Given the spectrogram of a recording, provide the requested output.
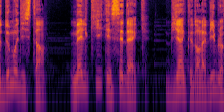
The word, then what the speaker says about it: Sédek: Le mot Sédek vient de l'hébreu Sédek, qui se prononce T, S, E, D, E, Q.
